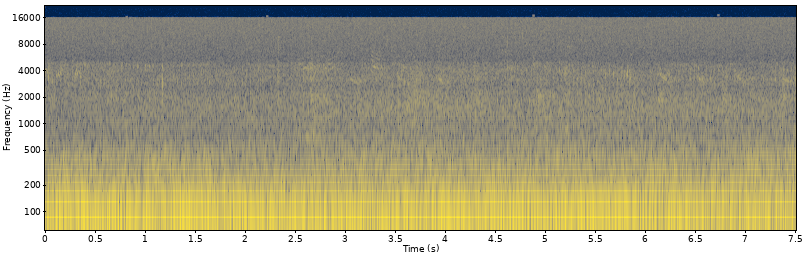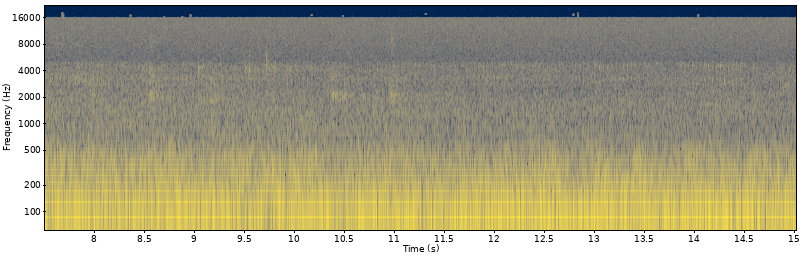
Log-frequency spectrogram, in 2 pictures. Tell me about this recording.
Binaural recording of a marine / industrial atmosphere. Recorded with Soundman OKM on Sony PCM D100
